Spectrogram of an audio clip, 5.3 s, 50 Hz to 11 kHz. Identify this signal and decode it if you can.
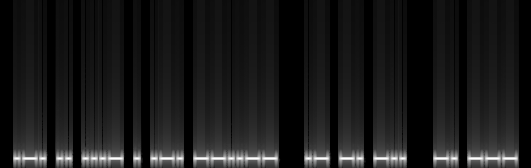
Morse code, heard as a keyed tone, about 28 wpm, 700 Hz. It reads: RIVER, AND NO
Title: Sentences from Top 1000 Words - Review Part 1 - 28wpm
